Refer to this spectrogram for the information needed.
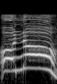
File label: grenade, Hispanic; Worms Armageddon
